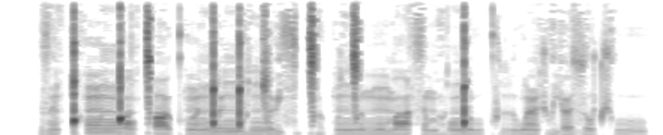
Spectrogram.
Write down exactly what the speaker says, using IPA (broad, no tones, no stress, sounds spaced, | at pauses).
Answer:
z ə̃ ǃʰ õː ŋ͡ǃ ɑ̃ ǀ ɑː kʷʰ œ̃ ŋ͡ǃ ʉ ŋ͡ǃ ṳ ŋ͡ǀ ʉ sʲ ə ǀ ɑ̤ kʷ ə̃ ŋ͡ǀ ɯ m ũ m ɑ̃ s ə m ɑ̤ ŋ͡ǃ uː kʰ r u w œ̃ ʃ ṳ j œ z o t͡ʃʰ uː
